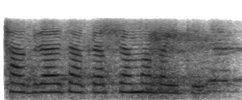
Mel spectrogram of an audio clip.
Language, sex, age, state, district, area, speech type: Bodo, female, 18-30, Assam, Chirang, urban, conversation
